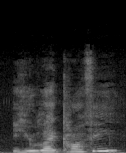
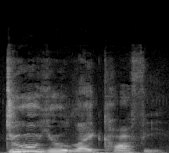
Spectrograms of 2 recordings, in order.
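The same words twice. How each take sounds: First: Mock learner asking without do; learner's mistake. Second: Said in the usual way. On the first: Shown as a demonstration. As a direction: play the student who drops the helper verb. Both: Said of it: "Which doesn't really work".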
